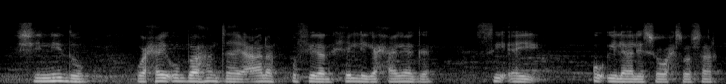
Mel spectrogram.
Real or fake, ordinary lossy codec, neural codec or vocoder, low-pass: real; Opus, 24 kbps; none; 7.2 kHz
